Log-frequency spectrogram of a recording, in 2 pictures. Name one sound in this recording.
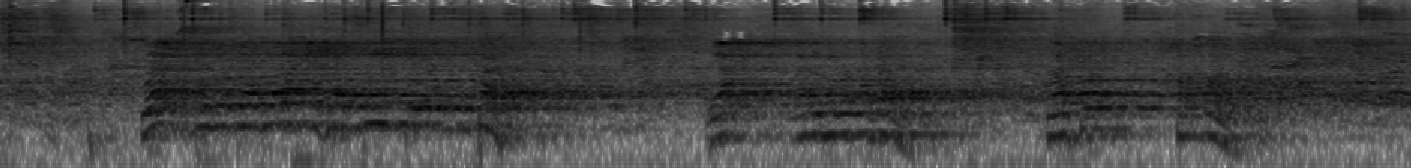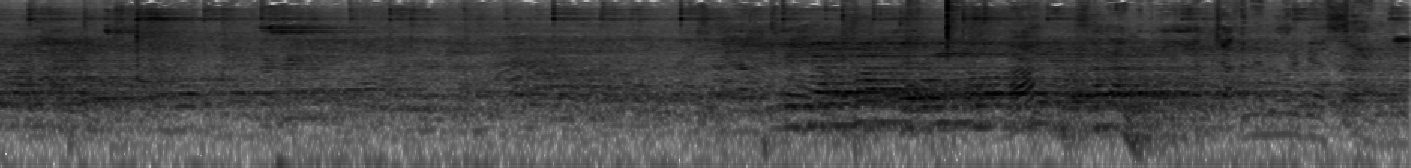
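Men talk loudly nearby in a large echoing hall.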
